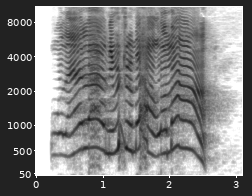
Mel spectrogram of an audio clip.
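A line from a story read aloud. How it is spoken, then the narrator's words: Shouting. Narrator (Chinese): 章鱼喊道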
